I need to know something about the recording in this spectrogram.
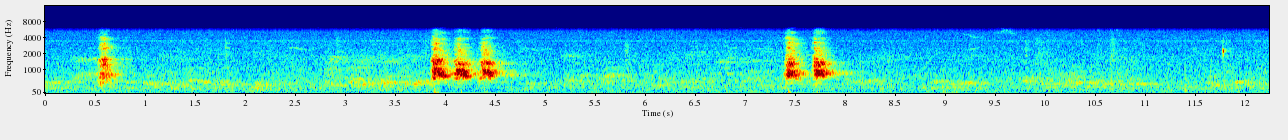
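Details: A pug gives short, sharp barks, singly and in quick bursts of two or three, while lazily sitting down.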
